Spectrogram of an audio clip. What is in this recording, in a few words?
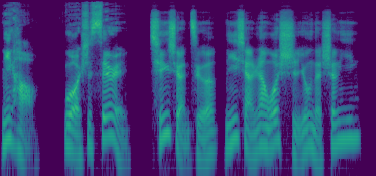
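Chinese, China; iOS 26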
